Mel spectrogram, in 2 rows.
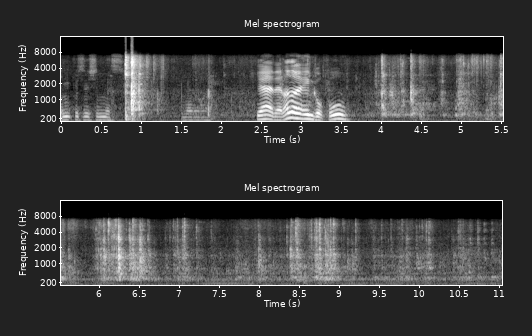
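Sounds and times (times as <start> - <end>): ladder clattering and scraping: 3.9 - 11.0.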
